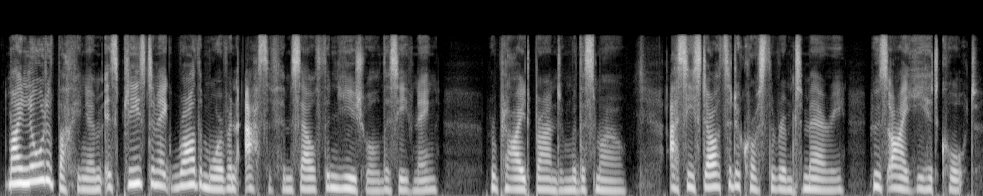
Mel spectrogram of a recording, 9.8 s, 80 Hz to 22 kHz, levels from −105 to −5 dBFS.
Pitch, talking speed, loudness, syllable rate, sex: 195 Hz, 225 wpm, -21 LUFS, 6.2 syllables/s, female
